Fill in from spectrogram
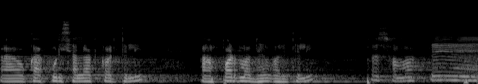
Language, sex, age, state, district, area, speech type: Odia, male, 30-45, Odisha, Puri, urban, spontaneous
